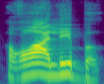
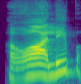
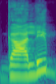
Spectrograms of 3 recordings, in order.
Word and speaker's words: غالب: تلفظ پر غور کیجئے، غین سے غالب، لیکن اکثر لوگ اسے غالب پڑھنے اور بولنے کے بجائے وہ اسے گ یا گاف سے غالب پڑھتے اور بولتے ہیں، جو کہ غلط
